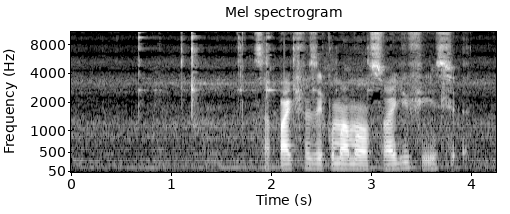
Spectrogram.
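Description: A metal fitting clicks as it is twisted by hand.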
